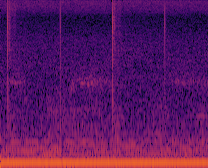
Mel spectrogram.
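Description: A steady low hum with a few faint soft clicks.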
